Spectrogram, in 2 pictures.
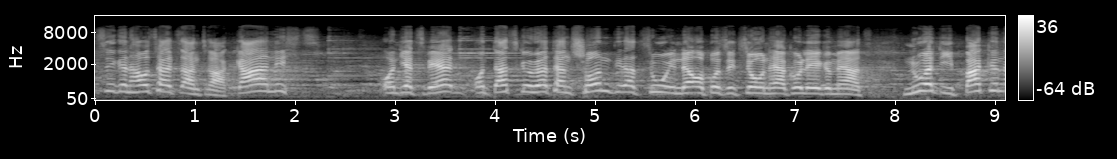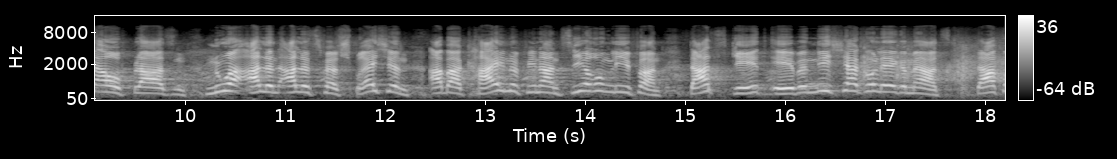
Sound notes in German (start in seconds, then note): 3.0 Anhaltende Unruhe - Glockenzeichen des Präsidenten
